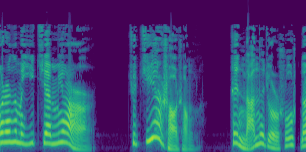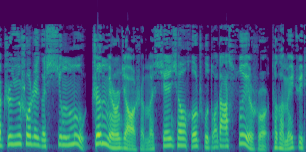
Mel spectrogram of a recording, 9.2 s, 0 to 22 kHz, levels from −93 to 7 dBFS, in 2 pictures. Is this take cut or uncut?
cut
